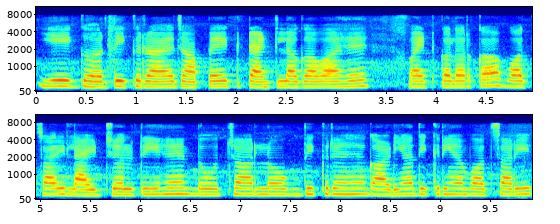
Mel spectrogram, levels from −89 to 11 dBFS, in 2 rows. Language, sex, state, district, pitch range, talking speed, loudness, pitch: Hindi, female, Jharkhand, Jamtara, 210-225 Hz, 180 wpm, -17 LUFS, 220 Hz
